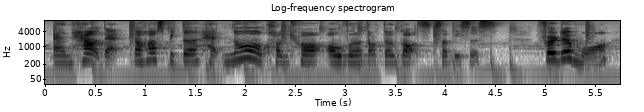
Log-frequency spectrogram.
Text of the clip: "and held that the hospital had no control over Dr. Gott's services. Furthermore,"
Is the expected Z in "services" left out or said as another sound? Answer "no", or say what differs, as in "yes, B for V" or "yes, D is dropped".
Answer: yes, S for Z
